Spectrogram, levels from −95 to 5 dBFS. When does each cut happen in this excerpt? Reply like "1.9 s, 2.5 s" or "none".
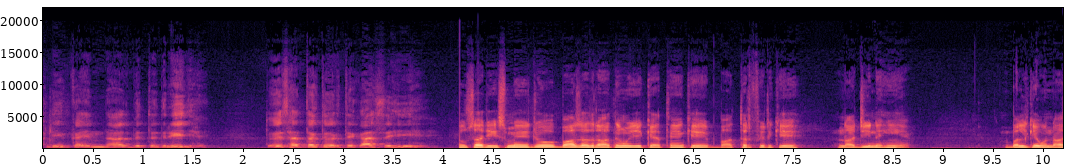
3.9 s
